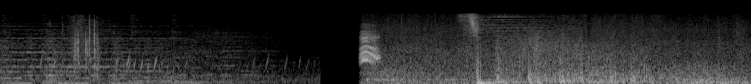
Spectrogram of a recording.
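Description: Storm magic thunder effect in the Wizard101 video game: a rolling thunder rumble with rain-like hiss, broken by a brief silence, then a sharp crack and continued stormy roar, with background music tones.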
